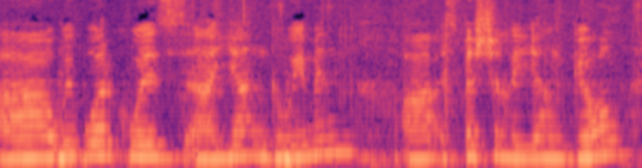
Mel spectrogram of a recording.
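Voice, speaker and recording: A woman speaks at a medium pitch with a non-native accent and a fairly even intonation. Her pace is very slow, and the room echo is audible. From North Caucasus. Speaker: women's rights activist. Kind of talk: panel speech. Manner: halting, many hesitations.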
